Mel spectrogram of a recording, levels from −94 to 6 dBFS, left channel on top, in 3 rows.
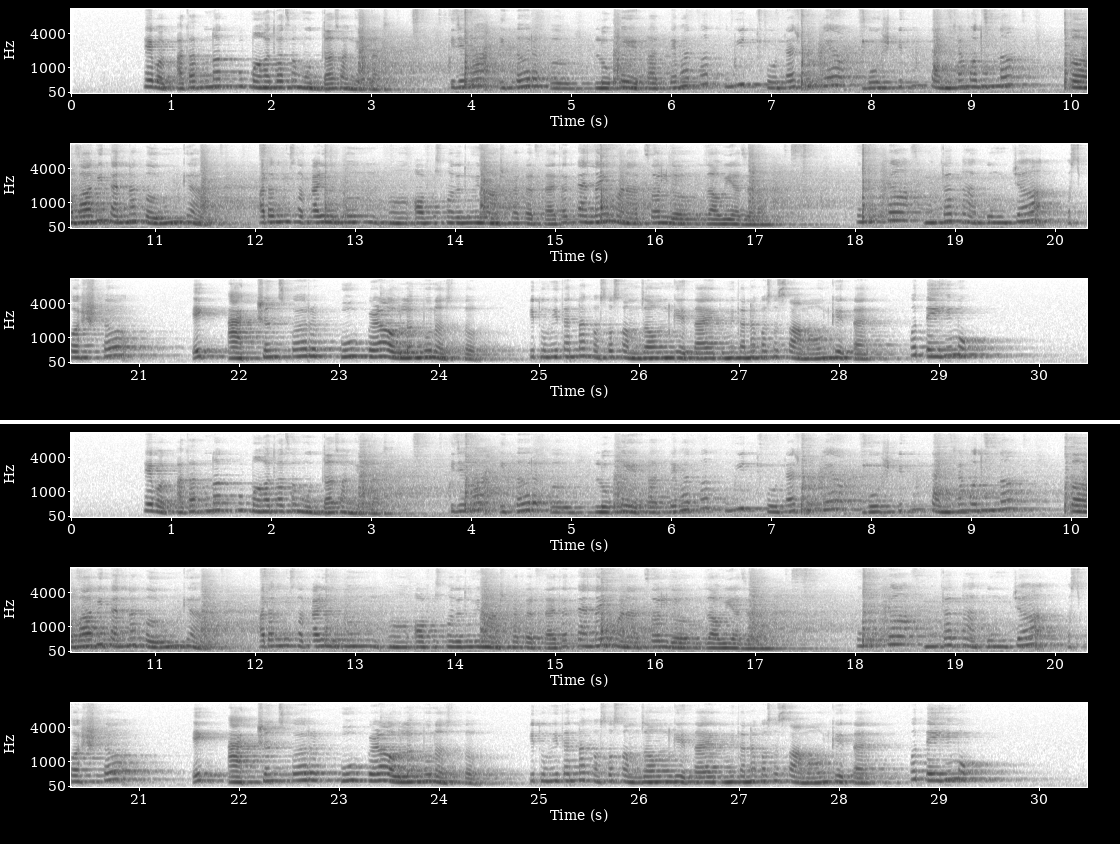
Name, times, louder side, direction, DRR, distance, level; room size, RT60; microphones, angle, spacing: voice 1, 0.7-3.1 3.8-9.4 10.0-11.5 12.0-17.2 18.0-19.9 20.3-20.9 21.5-21.6 21.9-24.4 25.0-28.3 28.7-29.3, left 1 dB, 10° left, 7 dB, 0.5 m, -30 dB
sound 1, 2.6-19.9, left 1 dB, 55° left, 1.3 m, -43 dB
9.2 x 6.1 x 4.9 m, 1.2 s
head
